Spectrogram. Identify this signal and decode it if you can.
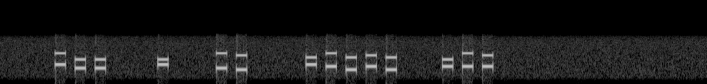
DTMF, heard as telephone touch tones, dialled by machine, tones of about 110 ms. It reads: D44 * B3 0C292 7C9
